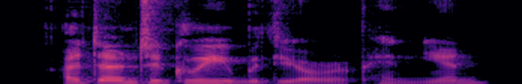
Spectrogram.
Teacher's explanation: the falling rising intonation is used when the speaker is disagreeing with something or someone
